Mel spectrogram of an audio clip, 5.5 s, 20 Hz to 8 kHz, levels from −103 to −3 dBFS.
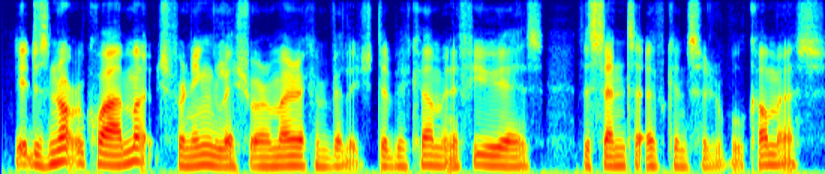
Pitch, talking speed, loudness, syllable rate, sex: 125 Hz, 240 wpm, -22 LUFS, 7.7 syllables/s, male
